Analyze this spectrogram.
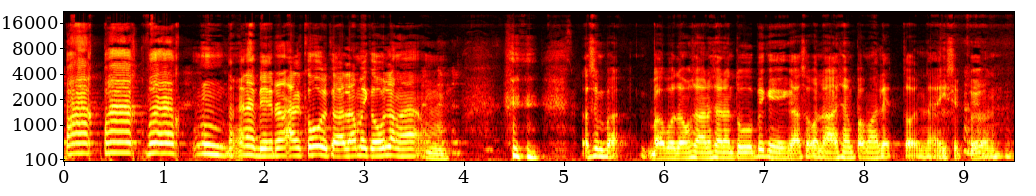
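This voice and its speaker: Over noticeable background noise, a man keeps a very even loudness at a fairly quick pace. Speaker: vlogger. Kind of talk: vlog voiceover narration. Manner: casual.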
